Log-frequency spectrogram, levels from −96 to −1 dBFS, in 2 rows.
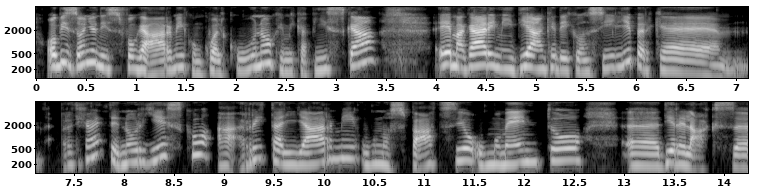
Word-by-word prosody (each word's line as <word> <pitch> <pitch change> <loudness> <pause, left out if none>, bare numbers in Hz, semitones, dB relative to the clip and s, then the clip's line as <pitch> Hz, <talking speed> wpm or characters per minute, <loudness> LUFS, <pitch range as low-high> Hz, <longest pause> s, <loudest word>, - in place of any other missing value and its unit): Ho 235 - +6
bisogno 280 +2 +3
di 230 -6 -2
sfogarmi 200 0 +3
con 165 -7 -12
qualcuno 190 - -4
che 190 - -12
mi 170 0 -9
capisca 200 - +2 0.6
e, 270 - +4
magari, 245 +2 +8
mi 210 -3 -7
dia 230 +4 +5
anche 205 +1 -2
dei 190 -2 -4
consigli, 210 - -1
perché 175 - -1
mhmm, 230 - -17 0.2
praticamente, 255 - -7
non 210 +3 -7
riesco 320 +9 -4
a - - -6
ritagliarmi 240 +2 -3
uno 195 -1 -9
spazio, 205 - 0
un 190 - -9
momento, 230 +5 -2 0.4
ehm, 185 -1 -2
di 220 +5 -3
relax 195 -3 -2
215 Hz, 125 wpm, -23 LUFS, 190-250 Hz, 0.6 s, magari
